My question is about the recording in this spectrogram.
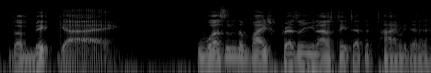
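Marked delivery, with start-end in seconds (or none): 0.1-1.2 much lower, slow sneer; sarcastic. Real, not acted. Speaker mocking the nickname for Biden, low slow sneer. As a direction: drop the voice and drag it out mockingly.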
